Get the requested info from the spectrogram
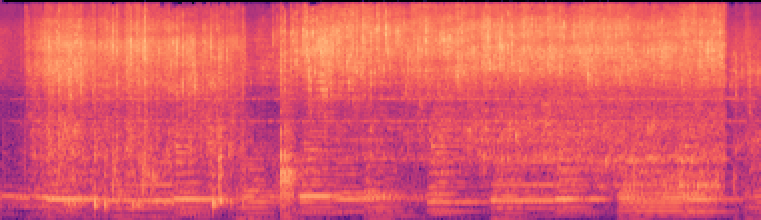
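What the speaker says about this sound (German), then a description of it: "Da lasst ihr dann mal ordentlich schön kaltes Wasser reinlaufen, dass die Eierchen sich schön erschrecken" Cold tap water gushes into a pot of freshly boiled eggs, a loud, close splashing stream with shifting gurgling tones as the pot fills, briefly interrupted and then running on.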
